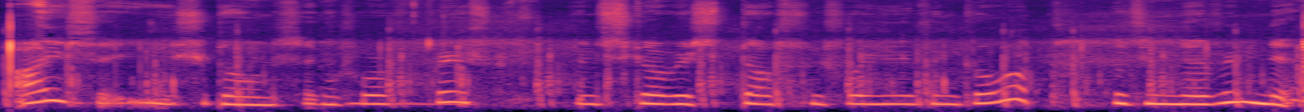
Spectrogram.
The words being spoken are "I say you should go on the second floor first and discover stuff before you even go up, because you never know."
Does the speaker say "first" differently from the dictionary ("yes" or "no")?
yes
